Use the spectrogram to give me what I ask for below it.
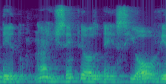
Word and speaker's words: dedo: Em português eu leio o dedo, né? A gente sempre esse O vira um U, nós brasileiros falamos dedo. Em espanhol seria dedo, dedo. O O sempre tem som de O, sempre, dedo, sim?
